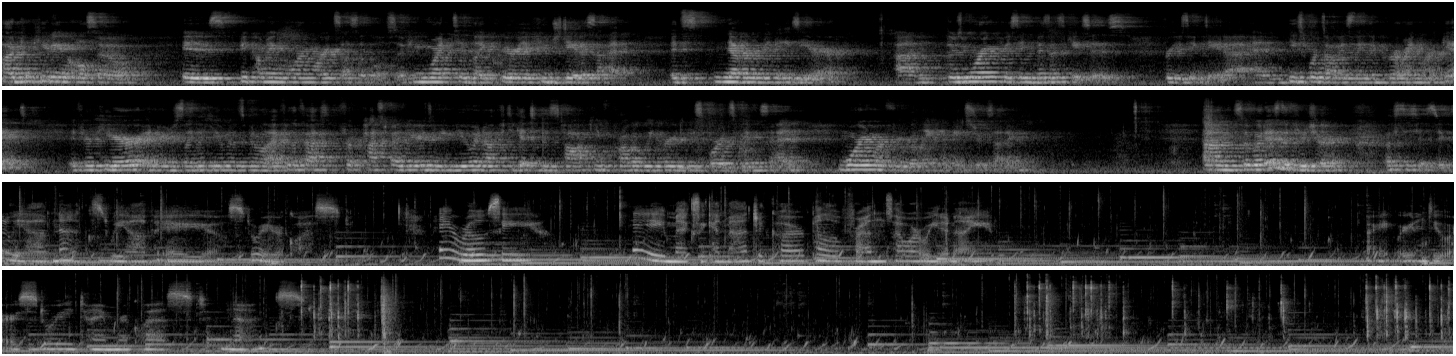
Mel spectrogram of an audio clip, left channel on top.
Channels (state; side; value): different; both; correlation 0.00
